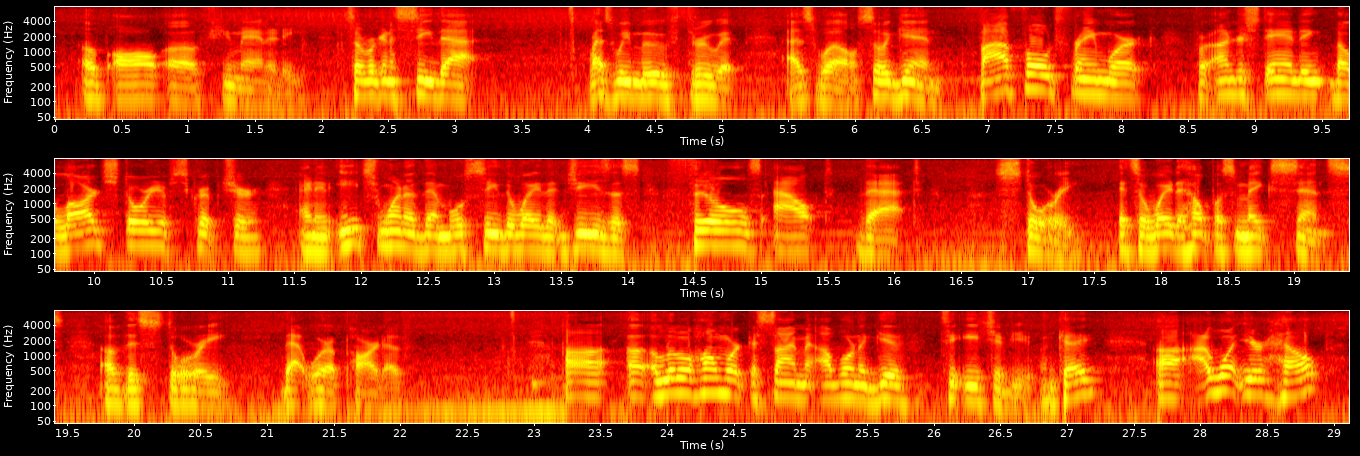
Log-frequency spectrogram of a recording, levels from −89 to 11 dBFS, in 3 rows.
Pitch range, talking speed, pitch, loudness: 100-135 Hz, 165 wpm, 120 Hz, -18 LUFS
